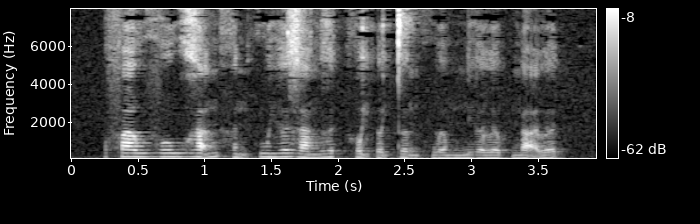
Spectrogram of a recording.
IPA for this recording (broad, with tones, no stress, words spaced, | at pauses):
fa˧wvo˧wɣa̰˧˥nhə̰˧˨n kwi˨˦ə̯ za˨˦ŋɣə˦˥t̚ ho̰˧˨jʔə̰˧˨j t̪ə̰ː˧˨ŋhwə˨˩mni˨˩ə̯ləː˨˩p̚ ŋa̰ː˧˨ lə˦˥t̚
